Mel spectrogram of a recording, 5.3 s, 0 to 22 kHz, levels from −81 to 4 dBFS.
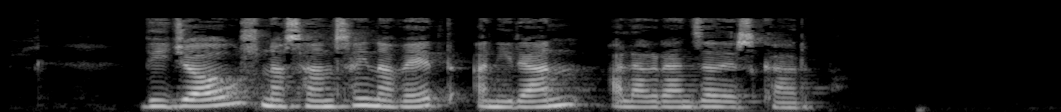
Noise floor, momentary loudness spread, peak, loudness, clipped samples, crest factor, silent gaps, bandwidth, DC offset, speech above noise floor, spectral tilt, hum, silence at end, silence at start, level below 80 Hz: -78 dBFS; 8 LU; -2 dBFS; -21 LUFS; under 0.1%; 22 dB; none; 11.5 kHz; under 0.1%; 57 dB; -3 dB/octave; none; 1.25 s; 0.7 s; -66 dBFS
